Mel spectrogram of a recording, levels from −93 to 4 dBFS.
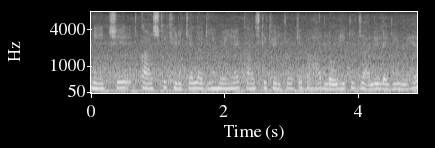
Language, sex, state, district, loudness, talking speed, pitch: Hindi, female, Chhattisgarh, Bilaspur, -15 LUFS, 230 wpm, 180 Hz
